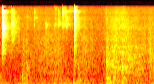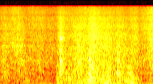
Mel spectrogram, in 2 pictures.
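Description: A person shifting her weight on a wooden folding massage table: two sharp clicks in the first second and a half, then fabric rustling and the table creaking from about two seconds in, loudest a little past the middle.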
